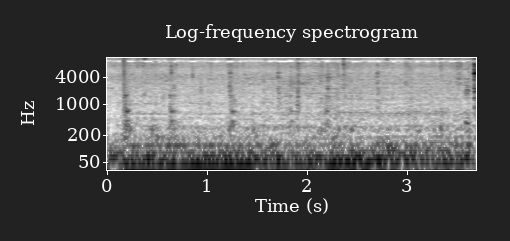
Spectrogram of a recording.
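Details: A deep idling engine rumble dominates, with light rhythmic clicks and knocks above it and no animal sounds.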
